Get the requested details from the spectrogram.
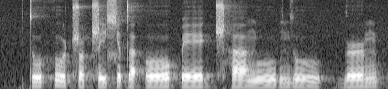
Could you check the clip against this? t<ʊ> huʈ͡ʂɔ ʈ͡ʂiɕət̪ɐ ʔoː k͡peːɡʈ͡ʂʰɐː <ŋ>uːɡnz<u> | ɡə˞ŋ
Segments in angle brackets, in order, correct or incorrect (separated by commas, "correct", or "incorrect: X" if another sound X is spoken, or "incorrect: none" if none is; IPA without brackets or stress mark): incorrect: u, correct, incorrect: uː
